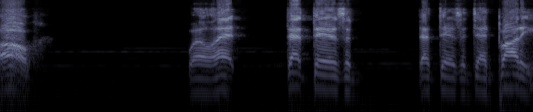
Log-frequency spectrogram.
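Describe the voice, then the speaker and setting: A man uses a put-on character voice at medium pitch. He leaves long, frequent pauses as faint music plays in the background. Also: moderate pace. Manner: gruff, gravelly.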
